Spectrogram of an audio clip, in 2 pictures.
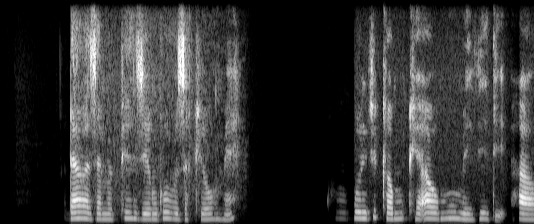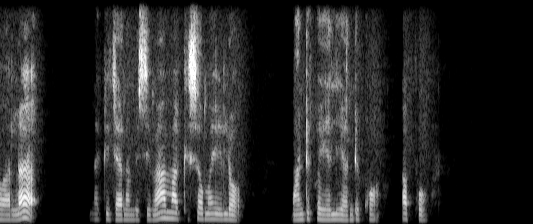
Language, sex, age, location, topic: Swahili, female, 25-35, Wajir, health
